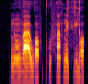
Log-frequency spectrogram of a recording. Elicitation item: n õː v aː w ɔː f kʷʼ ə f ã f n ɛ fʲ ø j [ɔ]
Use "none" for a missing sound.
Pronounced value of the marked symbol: ɔ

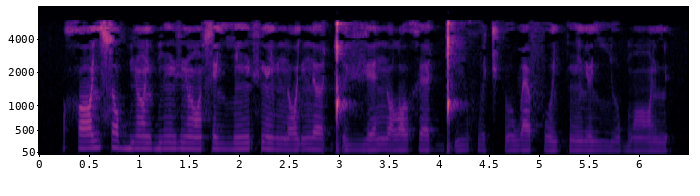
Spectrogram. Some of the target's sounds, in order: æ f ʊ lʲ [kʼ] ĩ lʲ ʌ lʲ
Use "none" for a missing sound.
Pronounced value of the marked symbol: k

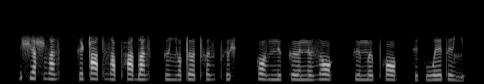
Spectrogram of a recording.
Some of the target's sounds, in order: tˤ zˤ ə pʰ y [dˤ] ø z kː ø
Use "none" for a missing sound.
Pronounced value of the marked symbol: dˤ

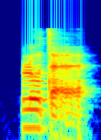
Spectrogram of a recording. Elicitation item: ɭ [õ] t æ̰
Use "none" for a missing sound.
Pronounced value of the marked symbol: o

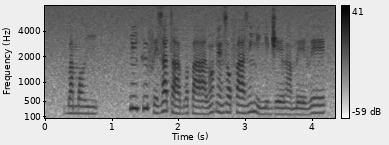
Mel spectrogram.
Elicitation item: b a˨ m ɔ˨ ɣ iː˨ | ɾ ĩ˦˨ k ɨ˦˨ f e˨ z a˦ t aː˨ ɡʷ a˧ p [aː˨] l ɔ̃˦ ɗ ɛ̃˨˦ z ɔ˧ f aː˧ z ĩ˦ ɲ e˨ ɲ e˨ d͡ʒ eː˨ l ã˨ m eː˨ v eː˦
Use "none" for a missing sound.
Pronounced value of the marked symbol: aː˨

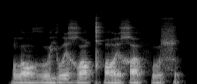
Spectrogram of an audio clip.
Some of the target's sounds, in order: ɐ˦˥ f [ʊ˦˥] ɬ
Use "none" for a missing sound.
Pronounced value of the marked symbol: ʊ˦˥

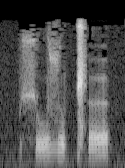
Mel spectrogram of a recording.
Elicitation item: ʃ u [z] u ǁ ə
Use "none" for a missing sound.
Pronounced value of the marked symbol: z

